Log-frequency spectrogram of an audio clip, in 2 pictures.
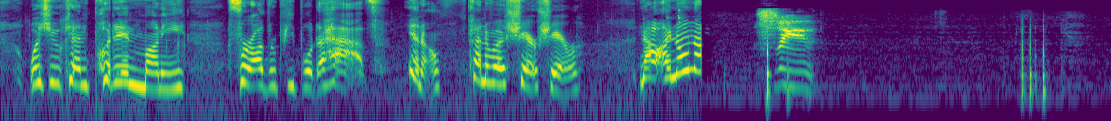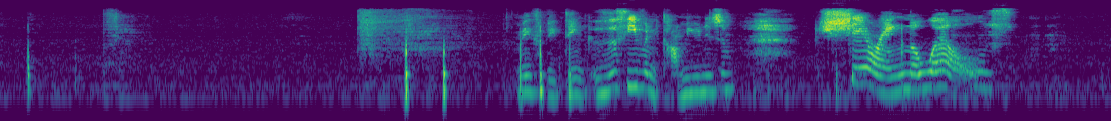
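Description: A young boy talks with animation close to the microphone.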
